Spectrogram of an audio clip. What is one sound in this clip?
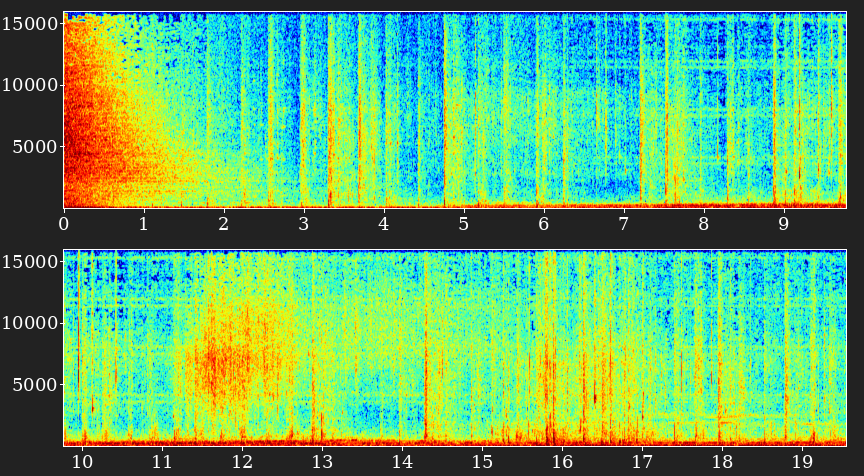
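Footsteps run quickly over rocky ground.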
